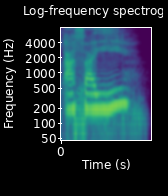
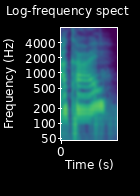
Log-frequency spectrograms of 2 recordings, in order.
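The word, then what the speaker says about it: açaí: pronounce it in the language that it's supposed to be spoken. Like acai and not acai.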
